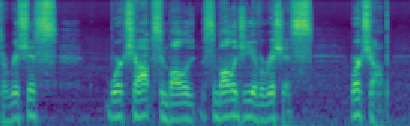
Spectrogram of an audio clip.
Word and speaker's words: Orixás: So being able to be there and actually document what an Orixas, I think that's actually how it's pronounced, Orixas workshop, Symbology of Orixas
